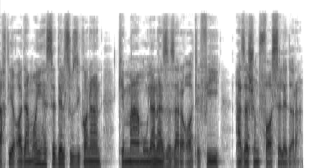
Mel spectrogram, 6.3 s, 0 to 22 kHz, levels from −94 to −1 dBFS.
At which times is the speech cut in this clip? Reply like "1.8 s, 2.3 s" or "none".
none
